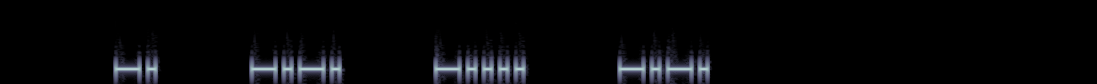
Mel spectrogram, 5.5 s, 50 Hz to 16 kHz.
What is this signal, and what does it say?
Morse code, heard as a keyed tone, about 30 wpm, spaced as for 14 wpm, 700 Hz. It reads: NC6C
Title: USA Call Signs - 4 Characters - 4x Character Spacing - 30wpm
